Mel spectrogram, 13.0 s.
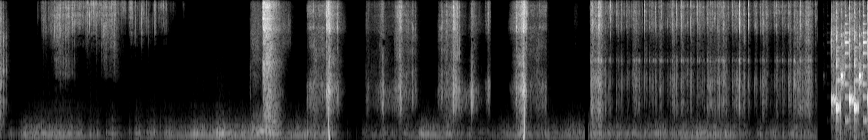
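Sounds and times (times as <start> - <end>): crackers rustling in plastic: 0.6 - 2.5, 5.5 - 8.2, 8.9 - 12.3
crackers clicking against plastic: 8.9 - 12.3.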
